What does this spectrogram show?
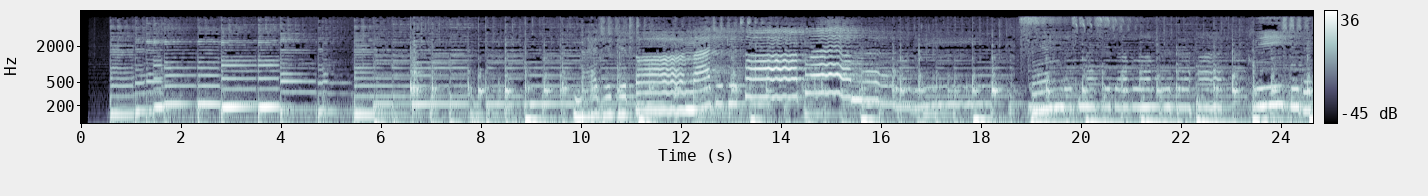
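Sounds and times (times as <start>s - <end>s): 
magic guitar: 0.2s - 24.6s.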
